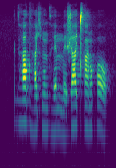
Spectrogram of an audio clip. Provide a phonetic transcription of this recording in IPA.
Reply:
ɡʱ a˦ dʱ a˧ ç õ˧ ɡʱ ɛ˧ mː ɛ˨ ʃ aː˦ cʰ ã˦ ɾ ɔ̃˦ h ɔ˦˨

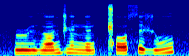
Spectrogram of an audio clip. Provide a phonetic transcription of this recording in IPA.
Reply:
ɹ ʉ ð ã d͡ʒ ɛ̃ ŋ ɛ̃ ǁ ɔ s ɛ ʒ u

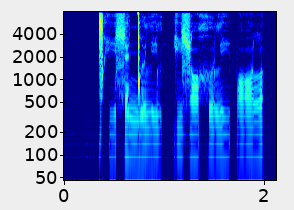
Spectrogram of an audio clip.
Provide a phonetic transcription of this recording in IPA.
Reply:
ǀʰ i˨ ɬ ɛ˥˨ ŋ͡ǃ ɯ˨ l i˨˩˦ l kː i˥˨ ɮ ɔ˥˨ x ʊ˨ l i˥˨ p ɔ˨˥ l

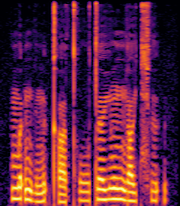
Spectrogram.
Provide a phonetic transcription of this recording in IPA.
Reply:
m ɛ˦ ʔ ŋ i˨ n ɪ˦ ʔ kʰ ä˨ tʰ o˦ t ɛ˦ j ũ˦ ɲ a˦˨ ɪ̯ t͡ɕʰ ɪ˦ ʔ

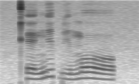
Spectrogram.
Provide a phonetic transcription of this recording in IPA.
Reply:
kʰ e˨ ŋ i˦ ɓ i˨ m oː˦˨

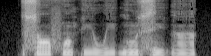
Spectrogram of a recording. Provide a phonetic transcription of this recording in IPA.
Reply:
s ɔ˦ f ɔ̃˦˨ k i˨˦ w i˧ ɡ ũ˦ s i˦˨ ɡ ã˧

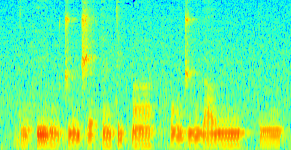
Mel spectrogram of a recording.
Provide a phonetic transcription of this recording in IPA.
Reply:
ɡ u˦ f ĩ˧ l u˨ d͡ʒ ũ˨ d͡ʒ ɛ˨ t ɛ̃˧ t i˦ k͡p ã˧ | f ɔ̃˨ d͡ʒ ũ˨ l a˧ w ũ˧ | k u˧

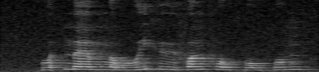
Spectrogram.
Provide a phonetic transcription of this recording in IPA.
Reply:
kʷ ɐ˨˥ t̚ n̪ ɛː˧ m ŋ ɐ˨ w uː˥ j h yː˨ f ɐ˥ ŋ f o˨ w p o˨ w p ʊ˥ ŋ

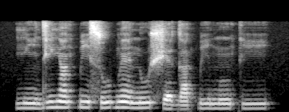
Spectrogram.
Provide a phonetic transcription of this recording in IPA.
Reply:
j ĩ˨ d i˨˦ j ã˦ k͡p i˦˨ s u˨˦ b ɛ̃˦˨ n u˧ ʃ ɛ˨ ɡ a˨ k͡p i˧ m ũ˧ k i˧

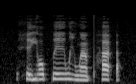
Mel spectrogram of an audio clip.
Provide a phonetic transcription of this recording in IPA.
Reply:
h ḛ˦˨ j ɔ˦ p e˦ ɪ̯ w i˨ w ã˨ pʰ ä˦ ʔ

